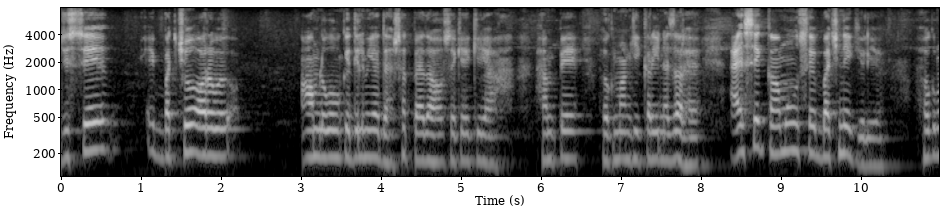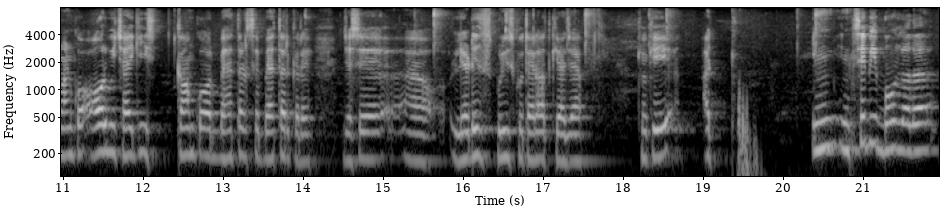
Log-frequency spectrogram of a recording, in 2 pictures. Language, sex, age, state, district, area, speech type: Urdu, male, 45-60, Bihar, Darbhanga, rural, spontaneous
